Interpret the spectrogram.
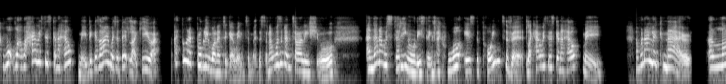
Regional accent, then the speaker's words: Netherlands; moved away as an adult; now in Cardiff, United Kingdom; I'm originally from Holland, so I didn't train in this country. So I didn't go to school in the UK, I went to school in Holland

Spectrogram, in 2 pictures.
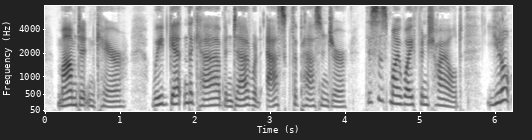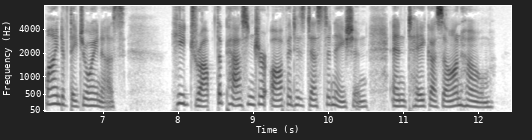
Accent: Baltimore, Maryland, United States; We would travel on the twenty-eight transit bus to Howard Street, home to the big department stores in downtown Baltimore

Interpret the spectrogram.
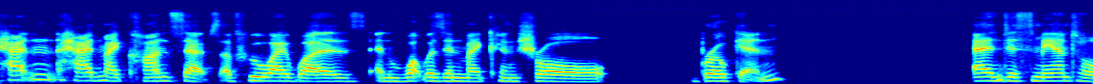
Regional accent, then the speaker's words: East Coast, United States; moved away as an adult; also born or lived in Philadelphia; now in Hawaii, United States; I was born and raised on the East Coast with East Coast mentality

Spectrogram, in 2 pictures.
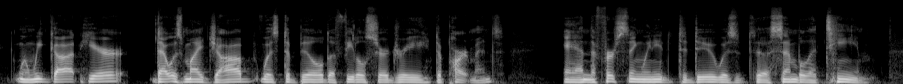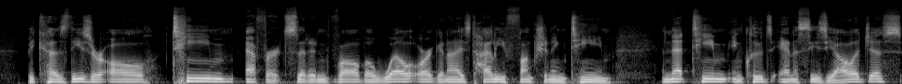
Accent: Los Angeles, California, United States; moved away as an adult; now in Cleveland, United States; I grew up in Los Angeles

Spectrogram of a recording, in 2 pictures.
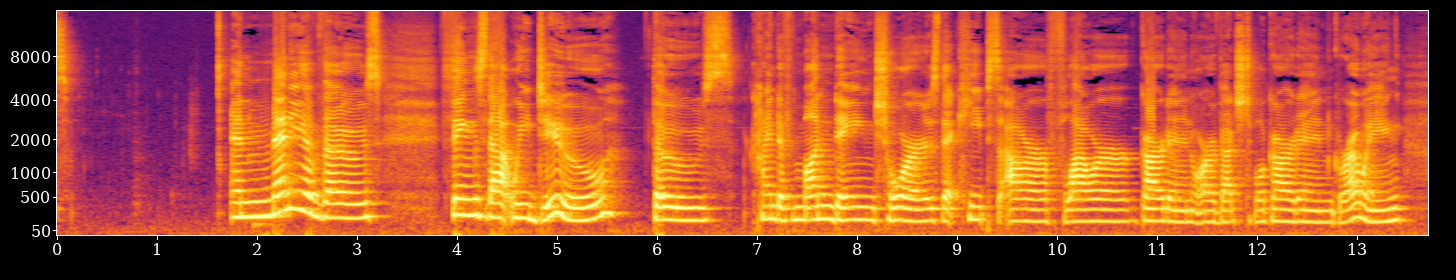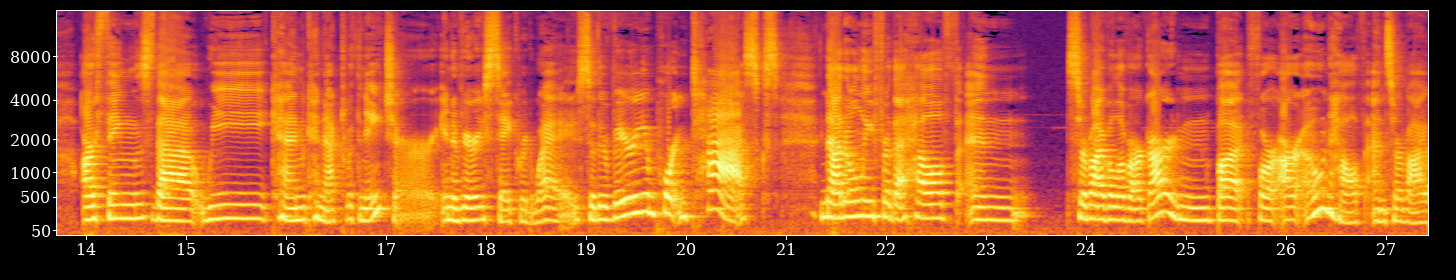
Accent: Mentor, Ohio, United States; So I grew up in Mentor, Ohio, just outside of Cleveland

